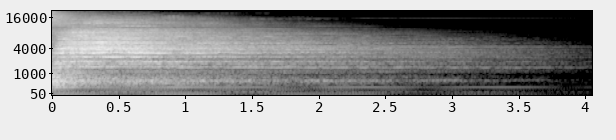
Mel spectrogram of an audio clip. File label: crash; East Collexion; Drum 1 Dry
